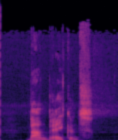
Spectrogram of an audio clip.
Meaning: revolutionary, earthshaking (very innovative and important)
- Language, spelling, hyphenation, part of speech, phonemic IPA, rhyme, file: Dutch, baanbrekend, baan‧bre‧kend, adjective, /ˌbaːnˈbreː.kənt/, -eːkənt, Nl-baanbrekend.ogg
